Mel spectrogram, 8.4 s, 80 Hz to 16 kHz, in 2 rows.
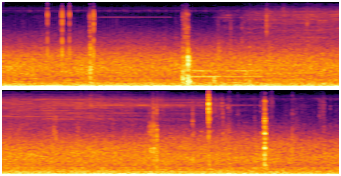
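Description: Power sliding door of a 2008 Chrysler Town & Country opening on its motor: a steady low hum with a few clicks near the start as it unlatches, a brief tone a little over two seconds in, and a couple of clicks near the end as it reaches the open position.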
